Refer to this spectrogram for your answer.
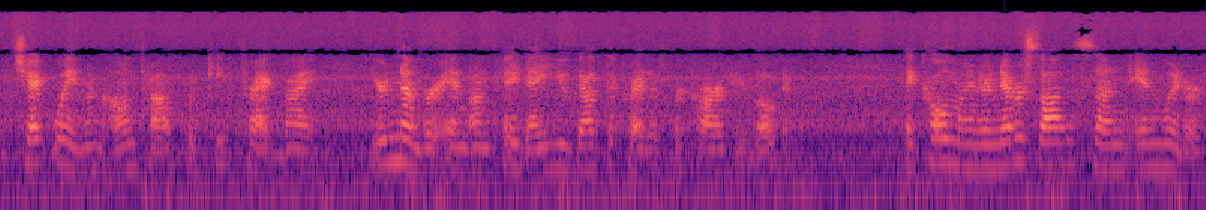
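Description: The speech moves at a moderate pace with fairly even intonation over noticeable background noise. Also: woman. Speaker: interviewee. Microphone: old recording.

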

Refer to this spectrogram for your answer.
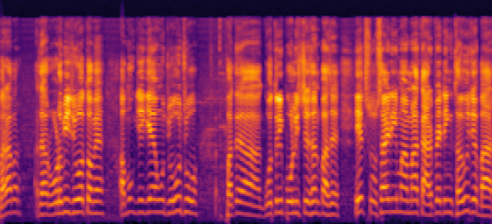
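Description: The man's voice sits at a high pitch, with fairly even intonation. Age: 60s. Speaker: local resident, voter. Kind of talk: vox pop interview; interview answer. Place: street. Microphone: handheld.

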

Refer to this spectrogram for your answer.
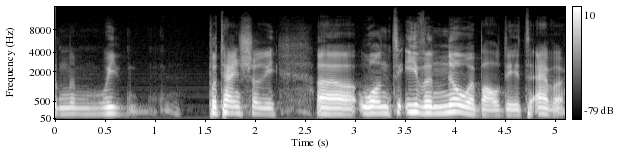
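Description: Against a quiet background, a man with an Italian accent talks at a fairly slow pace with a dark, mellow tone. His pitch is fairly high for a man, with ordinary variation. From Italy. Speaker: researcher and artist; invited lecturer. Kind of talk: lecture. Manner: halting. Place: hall. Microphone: handheld.

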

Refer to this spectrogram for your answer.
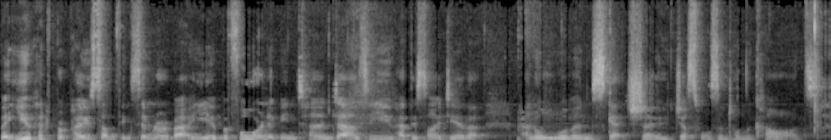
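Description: This woman speaks in a southern English accent. Her pace is fairly quick, and her pitch varies normally. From Kent, England. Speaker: interviewer. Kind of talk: casual chat. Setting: online event. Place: studio. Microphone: lapel.

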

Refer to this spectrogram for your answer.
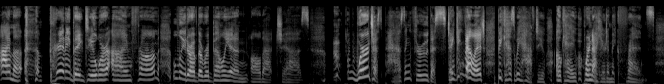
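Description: This female-sounding voice is a put-on character voice with a fairly high pitch. It moves at a fairly slow pace. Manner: irritated, sarcastic.

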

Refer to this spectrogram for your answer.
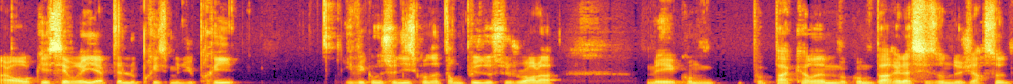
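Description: Over a quiet background, the voice moves at a very fast pace with fairly even intonation. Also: man. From France, Marseille. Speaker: sports journalist. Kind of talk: casual chat. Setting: video stream. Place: home room. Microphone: earbuds.

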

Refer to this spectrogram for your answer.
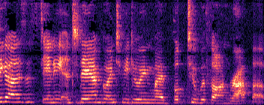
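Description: Pitch varies in an ordinary way. There is light background noise. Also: woman. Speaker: book vlogger. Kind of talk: casual vlog chat. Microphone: camera far.

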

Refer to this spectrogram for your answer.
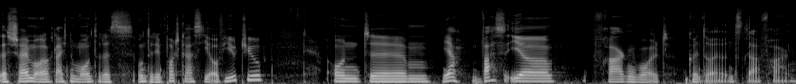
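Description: Ordinary pitch variation and a medium pitch mark this man's speech at a moderate pace. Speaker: triathlon coach and podcast host. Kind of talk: casual chat. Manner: soft-spoken. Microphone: too quiet, level turned up.

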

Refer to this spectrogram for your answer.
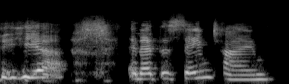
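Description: A woman speaks in an enthusiastic, warm tone. The background is quiet. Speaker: community engagement coordinator; interview host. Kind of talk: interview host conversation. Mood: warm, enthusiastic. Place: home room. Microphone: earbuds.

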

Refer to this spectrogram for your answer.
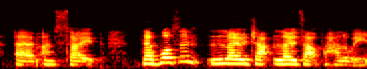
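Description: Here is a woman with a British accent. Her pitch sits fairly high. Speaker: beauty YouTuber. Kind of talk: casual product haul video. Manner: chatty, informal.

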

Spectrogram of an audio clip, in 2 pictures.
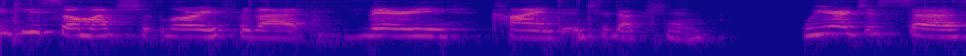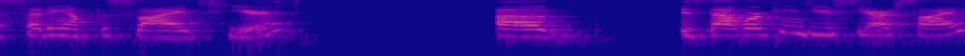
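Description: A woman with a bright, sharp tone speaks at a fairly high pitch with ordinary pitch variation. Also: moderate pace. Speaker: professor. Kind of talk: webinar lecture. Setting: online webinar.

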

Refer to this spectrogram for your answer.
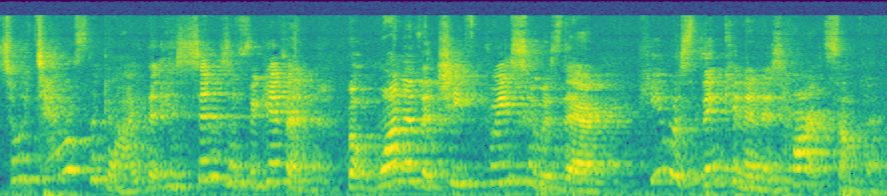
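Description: A woman's high voice makes big pitch swings over audible room echo. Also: moderate pace.

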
